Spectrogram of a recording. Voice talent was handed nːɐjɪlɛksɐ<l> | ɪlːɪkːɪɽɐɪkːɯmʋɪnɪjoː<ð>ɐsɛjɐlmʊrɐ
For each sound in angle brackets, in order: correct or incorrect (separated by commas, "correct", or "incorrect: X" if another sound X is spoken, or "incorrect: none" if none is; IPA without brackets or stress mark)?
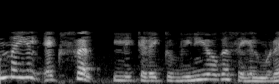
correct, incorrect: ɣ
